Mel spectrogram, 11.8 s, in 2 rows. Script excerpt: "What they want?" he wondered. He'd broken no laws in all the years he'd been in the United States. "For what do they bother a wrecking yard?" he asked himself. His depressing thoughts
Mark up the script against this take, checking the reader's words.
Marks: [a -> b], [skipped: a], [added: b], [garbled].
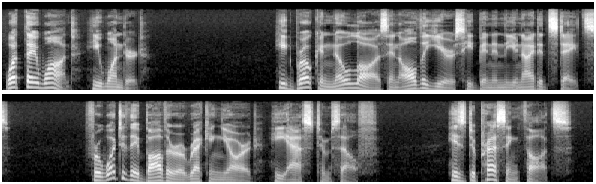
"What they want?" he wondered. He'd broken no laws in all the years he'd been in the United States. "For what do they bother a wrecking yard?" he asked himself. His depressing thoughts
